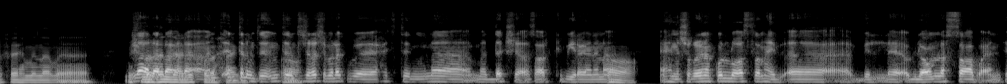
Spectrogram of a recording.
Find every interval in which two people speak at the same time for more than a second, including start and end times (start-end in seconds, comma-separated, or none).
1.3-3.1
